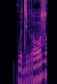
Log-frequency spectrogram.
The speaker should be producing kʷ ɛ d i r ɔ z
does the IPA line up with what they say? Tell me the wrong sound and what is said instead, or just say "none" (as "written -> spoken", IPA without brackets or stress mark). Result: none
